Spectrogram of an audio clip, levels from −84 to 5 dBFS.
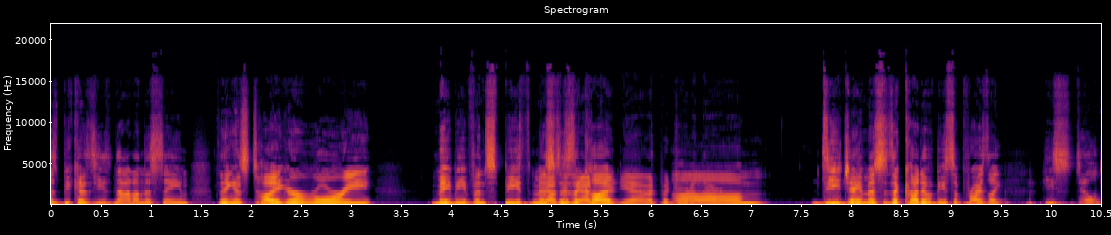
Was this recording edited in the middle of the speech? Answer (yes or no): no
